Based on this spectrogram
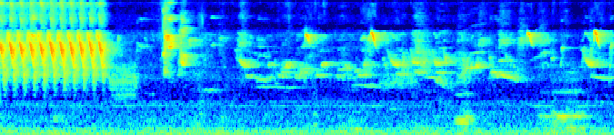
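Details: Canary in 'ngeroll' rolling song, meant as a tutor song for other birds, opens with a rapid loud trill of about a dozen sharp notes, then falls to scattered soft high chips and short warbles.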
